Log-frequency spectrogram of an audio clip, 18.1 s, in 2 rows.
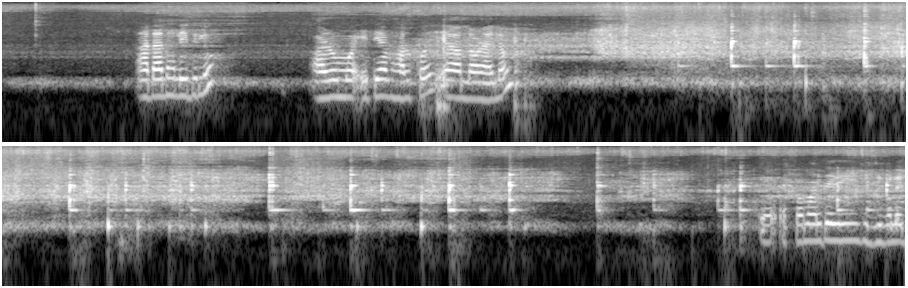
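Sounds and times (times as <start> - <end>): onions sizzling in hot oil: 3.9 - 18.0
spatula knocking metal pot: 6.8 - 18.0.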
